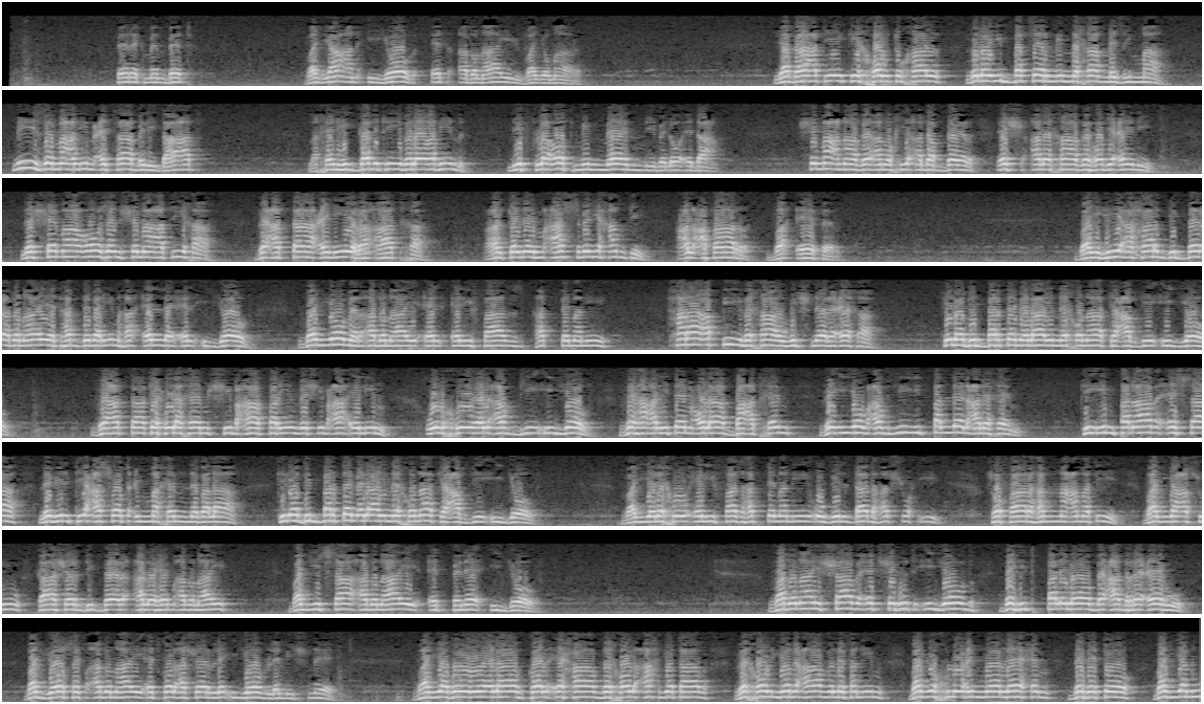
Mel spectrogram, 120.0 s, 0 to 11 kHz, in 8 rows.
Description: Hebrew Audio Bible - Job 17 in Ervbn bible version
